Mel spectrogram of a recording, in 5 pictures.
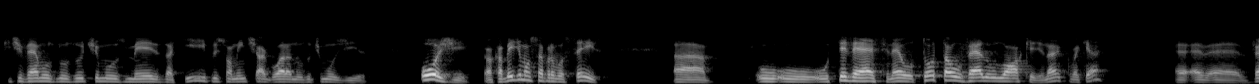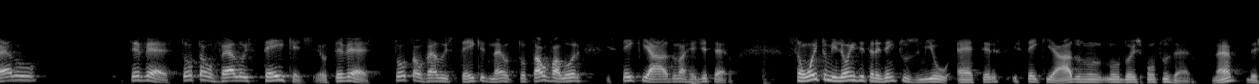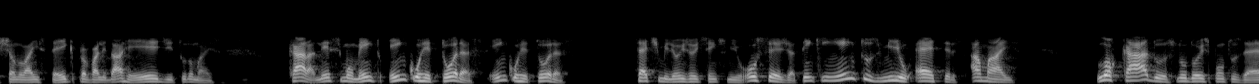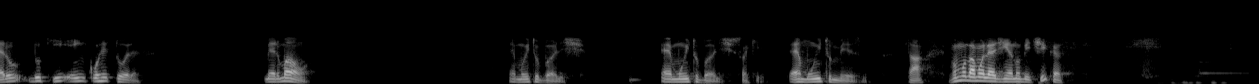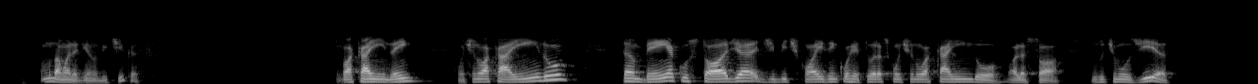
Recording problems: high frequencies cut off; severe; nothing above 3 kHz

